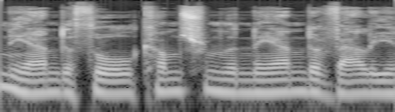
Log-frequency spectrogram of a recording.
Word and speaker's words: Neanderthal: There are two common ways to pronounce the word Neanderthal. One uses a T sound, as in tall, and the other uses a th sound, as in think.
